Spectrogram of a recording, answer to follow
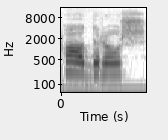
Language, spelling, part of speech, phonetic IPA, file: Polish, podróż, noun, [ˈpɔdruʃ], Pl-podróż.ogg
